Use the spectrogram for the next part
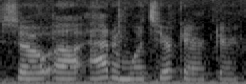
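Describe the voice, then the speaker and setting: A woman's voice: fairly high pitch, steady tone, brisk. A woman playing a tabletop game, talking casually and swearing freely as she explains things. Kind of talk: casual improvised game chat.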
